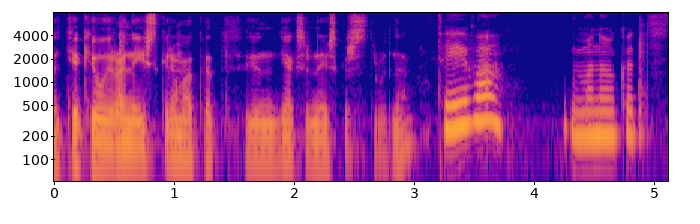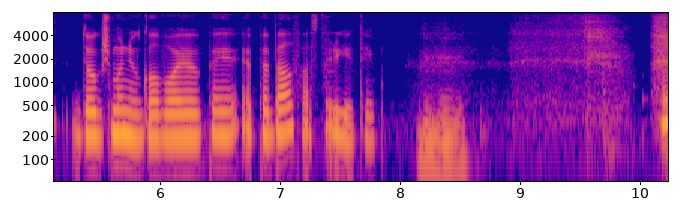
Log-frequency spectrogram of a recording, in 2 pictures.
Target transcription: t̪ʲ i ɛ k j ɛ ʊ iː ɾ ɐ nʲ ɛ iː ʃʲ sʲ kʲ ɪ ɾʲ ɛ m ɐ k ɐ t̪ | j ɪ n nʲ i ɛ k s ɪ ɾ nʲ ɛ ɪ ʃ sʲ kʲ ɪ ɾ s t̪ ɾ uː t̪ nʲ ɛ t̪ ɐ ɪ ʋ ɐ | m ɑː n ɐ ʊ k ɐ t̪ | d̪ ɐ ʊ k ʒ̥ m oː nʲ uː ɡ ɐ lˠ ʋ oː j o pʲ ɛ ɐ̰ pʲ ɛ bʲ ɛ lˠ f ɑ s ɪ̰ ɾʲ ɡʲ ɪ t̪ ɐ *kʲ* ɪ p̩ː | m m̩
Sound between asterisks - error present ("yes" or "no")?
yes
